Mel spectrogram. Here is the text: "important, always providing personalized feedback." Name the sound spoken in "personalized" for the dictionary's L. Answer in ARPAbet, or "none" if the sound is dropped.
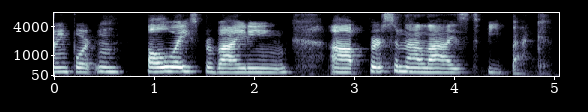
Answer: L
